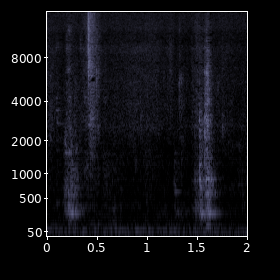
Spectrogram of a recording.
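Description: Quiet handling sounds as a plastic bedpan is picked up beside a bed: two brief soft knocks about a second apart.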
